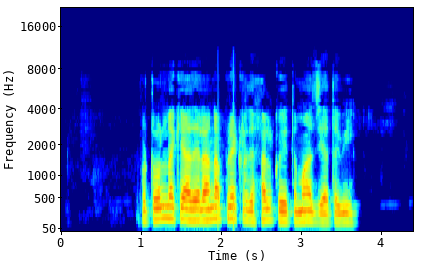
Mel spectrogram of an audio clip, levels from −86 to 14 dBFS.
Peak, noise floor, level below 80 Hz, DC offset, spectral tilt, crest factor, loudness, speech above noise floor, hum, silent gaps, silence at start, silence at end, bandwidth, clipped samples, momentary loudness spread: 0 dBFS; -70 dBFS; -62 dBFS; under 0.1%; -7 dB/octave; 18 dB; -16 LUFS; 54 dB; none; none; 1 s; 0.75 s; 9 kHz; under 0.1%; 9 LU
